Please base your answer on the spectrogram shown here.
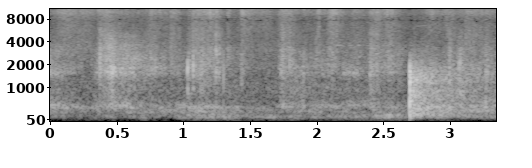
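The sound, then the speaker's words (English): A single sharp gunshot from someone shooting in the Wiltshire countryside cracks out once over a quiet, steady background of faint rustling. “Someone's out shooting. There's always someone out shooting in Wiltshire.”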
